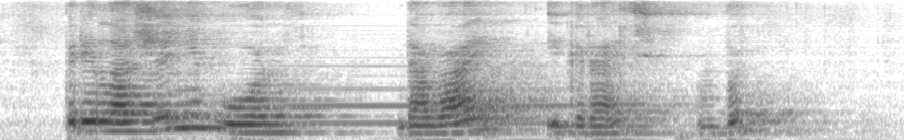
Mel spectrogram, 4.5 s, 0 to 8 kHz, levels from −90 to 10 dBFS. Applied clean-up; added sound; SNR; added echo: none; Wind instrument, woodwind instrument; 19 dB; reverberation time 0.9 s.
